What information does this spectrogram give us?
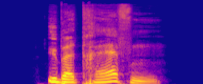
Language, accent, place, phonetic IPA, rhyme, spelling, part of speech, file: German, Germany, Berlin, [yːbɐˈtʁɛːfn̩], -ɛːfn̩, überträfen, verb, De-überträfen.ogg
- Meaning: first-person plural subjunctive II of übertreffen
